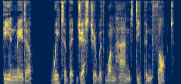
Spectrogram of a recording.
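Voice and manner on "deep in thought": usual speaking voice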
